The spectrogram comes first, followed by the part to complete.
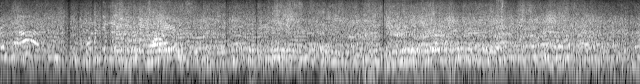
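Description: Engines of several dirt-track midget race cars running flat out in a close pack, their overlapping pitches rising and falling as they go around the oval.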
